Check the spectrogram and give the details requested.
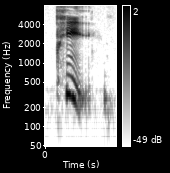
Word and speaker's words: p: could say 50 P you'd pronounce it as ‘PEE’ not the other pee but this P.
